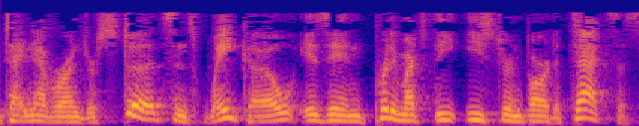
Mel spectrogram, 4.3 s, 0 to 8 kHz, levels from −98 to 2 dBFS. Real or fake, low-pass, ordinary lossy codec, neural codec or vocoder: fake; 7.2 kHz; MP3, 24 kbps; codec, 24 kHz, 0.5 kbps, DualCodec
